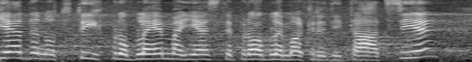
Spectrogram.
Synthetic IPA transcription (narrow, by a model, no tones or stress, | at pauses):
jed̪ano̞d̪t̪iːxpɾo̞ble̞ːmajest̪e̞pɾo̞ble̞makɾe̞d̪it̪aːt̪sije̞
